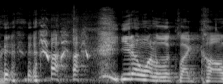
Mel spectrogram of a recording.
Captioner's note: laughing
